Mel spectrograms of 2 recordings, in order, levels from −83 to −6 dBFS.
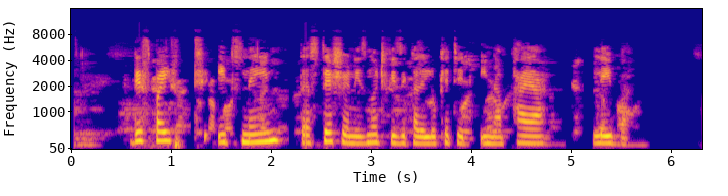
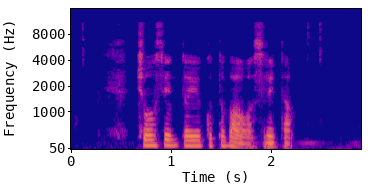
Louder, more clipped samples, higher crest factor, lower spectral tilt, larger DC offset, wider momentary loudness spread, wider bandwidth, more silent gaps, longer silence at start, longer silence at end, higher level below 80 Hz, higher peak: first, -18 LUFS vs -36 LUFS; neither; about the same, 18 dB vs 20 dB; about the same, -5.5 dB/octave vs -5.5 dB/octave; neither; second, 10 LU vs 21 LU; second, 7.8 kHz vs 11.5 kHz; first, 4.96-5.00 s, 5.14-5.22 s vs none; second, 0.05 s vs 0.4 s; about the same, 0.65 s vs 0.7 s; about the same, -56 dBFS vs -60 dBFS; first, 0 dBFS vs -18 dBFS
